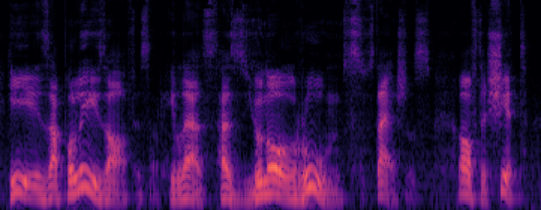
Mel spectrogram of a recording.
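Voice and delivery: put-on Romanian-accented voice. Game master voicing a character describing the police officer Carlos: Romanian accent. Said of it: "let's give him a Romanian accent".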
